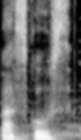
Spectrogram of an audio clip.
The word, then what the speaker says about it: Vasquez: My name is Vasquez, properly pronounced Bascus, and I reside in Atlanta, Georgia.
